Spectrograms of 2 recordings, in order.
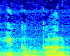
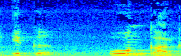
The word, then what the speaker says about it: एक ओंकार: आम प्रेमी मैं देखा कोई एकमकार पढ़ता है, कोई एकमकार पढ़ता है, नहीं भाई, इसका उच्चारण एक ओंकार करना।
